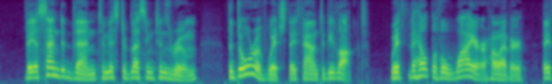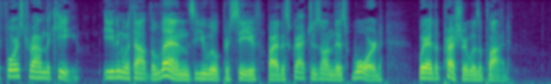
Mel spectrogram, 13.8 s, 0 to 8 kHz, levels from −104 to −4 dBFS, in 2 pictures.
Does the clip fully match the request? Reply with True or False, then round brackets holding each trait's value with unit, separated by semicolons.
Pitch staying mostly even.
False (4.6 semitones)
